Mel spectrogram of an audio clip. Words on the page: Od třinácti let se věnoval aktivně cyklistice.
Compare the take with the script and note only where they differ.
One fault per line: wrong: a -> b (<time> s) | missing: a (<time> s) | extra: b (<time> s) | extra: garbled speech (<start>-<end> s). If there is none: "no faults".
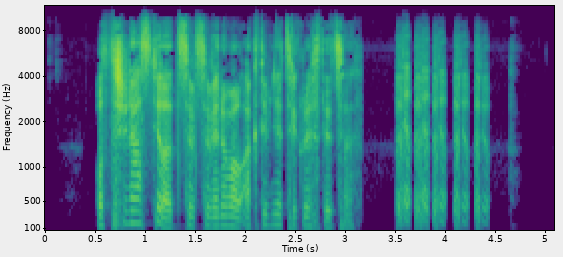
extra: se (1.5 s)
